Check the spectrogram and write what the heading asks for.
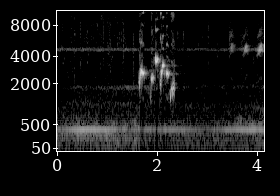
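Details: Red-whiskered bulbul, a caged bird trained as a lure, delivers one loud, lively phrase of five quick warbled notes, followed by a few faint high chirps, over a low steady hum.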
